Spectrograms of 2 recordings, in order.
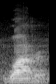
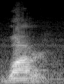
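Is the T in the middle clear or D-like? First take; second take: D-like; D-like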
